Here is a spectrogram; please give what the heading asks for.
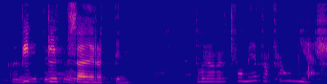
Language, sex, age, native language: Icelandic, female, 10, Icelandic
